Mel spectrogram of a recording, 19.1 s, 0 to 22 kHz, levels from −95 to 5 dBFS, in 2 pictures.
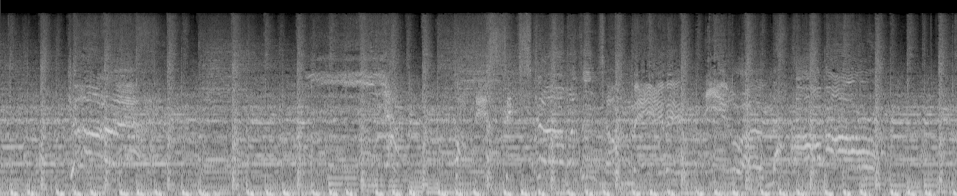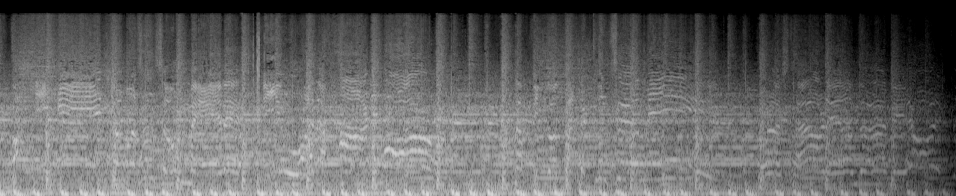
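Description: The audio carries one brief fault: cable scratch noise from 12.01 to 12.16 s. A dense, uneven burst of scratching rustle sits over the sound for about 0.15 s, roughly 10 dB below it. The likely cause is a worn cable or connector being moved.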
